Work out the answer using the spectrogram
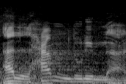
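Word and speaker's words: الحمد لله: Misalkan ketika dia membaca alhamdulillah dengan alhamdulillah, harusnya ha itu istifal, tarqiq, tipis. Kemudian dia bacanya dengan tafkhim, tebal, maka ini salah, dikoreksi alhamdulillah dengan tipis.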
